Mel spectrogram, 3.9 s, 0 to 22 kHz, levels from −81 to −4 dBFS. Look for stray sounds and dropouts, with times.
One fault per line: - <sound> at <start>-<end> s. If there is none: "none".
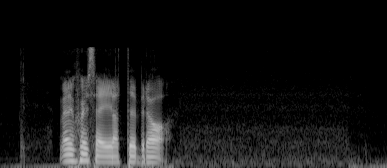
none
